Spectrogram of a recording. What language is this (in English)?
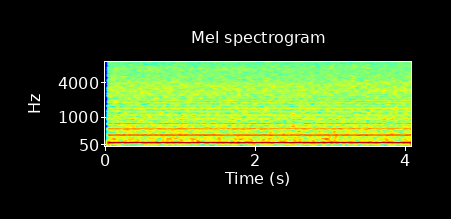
Taita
